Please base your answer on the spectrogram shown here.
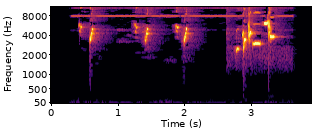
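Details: Goldfinch from a Spanish silvestrismo recording, CD Canton 12: three separated high double chirps, then a quicker tumbling phrase of tinkling, slurred notes rising and falling, in a quiet setting.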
